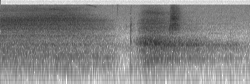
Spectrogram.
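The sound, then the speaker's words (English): A single deep breath drawn in during a slow countdown exercise. The inhale is brief and soft, rising out of a quiet, steady hiss. “Let's breathe in first.”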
